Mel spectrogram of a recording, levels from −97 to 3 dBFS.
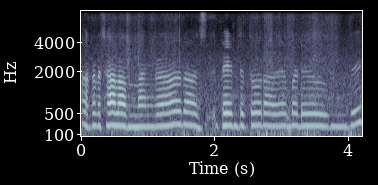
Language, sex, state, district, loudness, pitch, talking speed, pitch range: Telugu, female, Andhra Pradesh, Anantapur, -23 LUFS, 250 Hz, 115 wpm, 245-260 Hz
